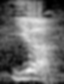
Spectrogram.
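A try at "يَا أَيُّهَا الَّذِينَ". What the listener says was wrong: হুম, ইয়া বলা হবে না, ইয়া বলা হবে না, তিন আলিফ মাদ করতে হবে।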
